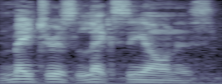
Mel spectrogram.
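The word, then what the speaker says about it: matres lectionis: Everybody who knows it's pronounced Matras Lectionis.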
